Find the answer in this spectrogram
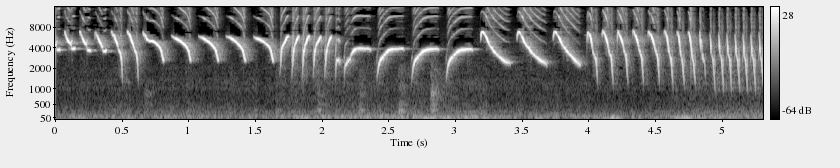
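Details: Canary song played as a lure for other canaries: long varied phrase of swooping downward whistles, changing speed between slow curved notes and fast trills, ending in a dense rapid rattle.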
